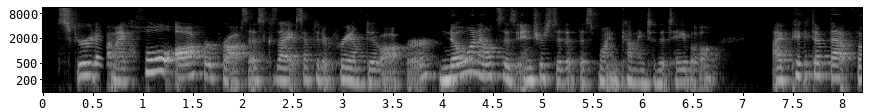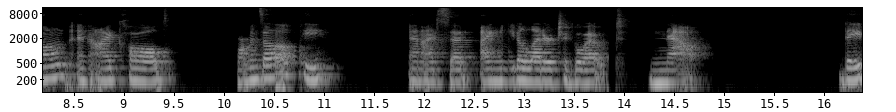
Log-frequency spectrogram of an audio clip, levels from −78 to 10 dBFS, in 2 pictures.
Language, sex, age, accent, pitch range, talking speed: English, female, 20-39, American, 180-215 Hz, 170 wpm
